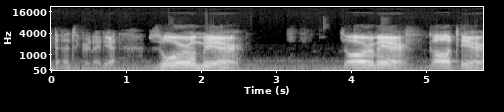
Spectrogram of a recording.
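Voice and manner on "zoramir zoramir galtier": booming, much louder and slower voice. In the game, sitting in the town square calling out names: booming call. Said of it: "just like booming my voice".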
